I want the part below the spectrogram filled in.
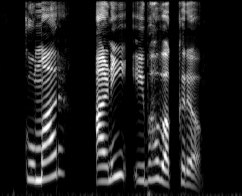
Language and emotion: Marathi, neutral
